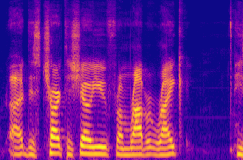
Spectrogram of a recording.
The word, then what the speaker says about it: Reich: chart this chart to show you from Robert Reich. He says his name wrong. He says Robert Reich, but everybody knows it's Robert Reich.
